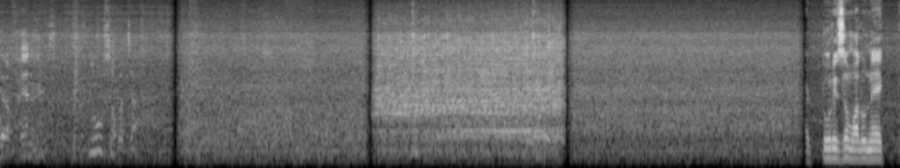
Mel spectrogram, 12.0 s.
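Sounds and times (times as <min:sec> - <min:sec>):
wet street noise: 0:00.0 - 0:12.0
vehicle engine idling: 0:05.0 - 0:07.6.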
